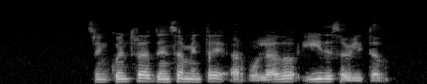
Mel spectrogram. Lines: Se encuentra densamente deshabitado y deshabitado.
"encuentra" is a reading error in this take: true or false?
false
